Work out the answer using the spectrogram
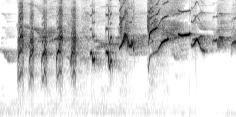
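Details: Oriental magpie-robin singing gacor ngobra to provoke sluggish rivals: five quick buzzy chips, then rising and falling whistled slurs ending in a sustained warble.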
